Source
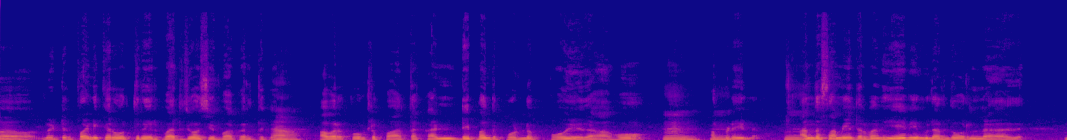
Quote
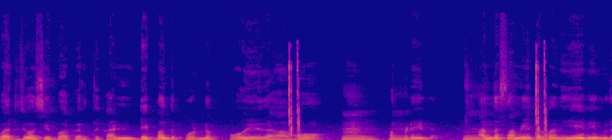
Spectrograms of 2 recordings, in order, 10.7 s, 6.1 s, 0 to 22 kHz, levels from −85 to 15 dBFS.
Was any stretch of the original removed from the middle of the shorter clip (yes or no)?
yes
